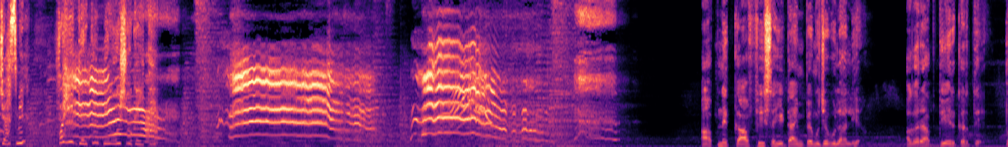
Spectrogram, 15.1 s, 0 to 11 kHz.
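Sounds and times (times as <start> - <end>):
speech: 0.0 - 2.7, 10.5 - 15.1
loud sustained wailing cries: 0.9 - 9.4.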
